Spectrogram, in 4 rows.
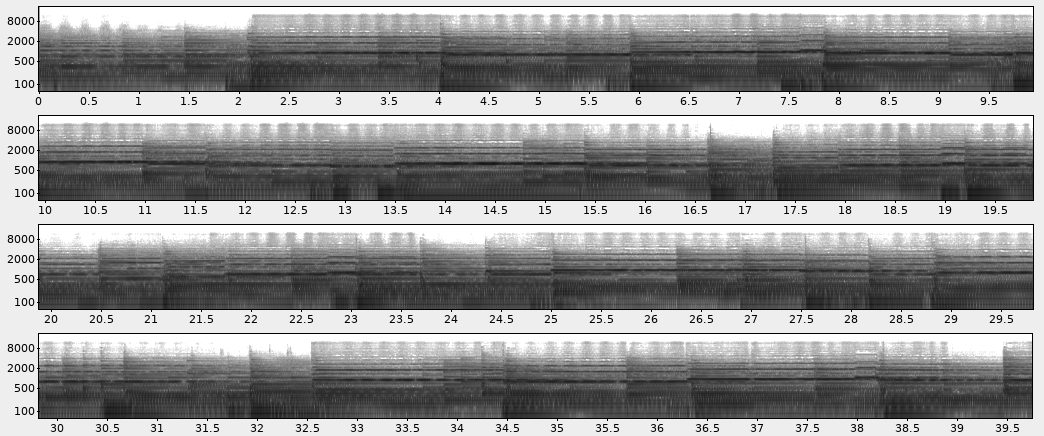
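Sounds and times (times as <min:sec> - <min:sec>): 
acoustic instrumental praise music: 0:00.0 - 0:39.7.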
